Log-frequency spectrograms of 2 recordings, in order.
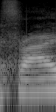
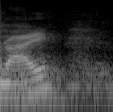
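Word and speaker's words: Vrije: I probably won't be able to catch the pronunciation anyway. So maybe you can say sure it's the Fry University. The Fry Fry University University.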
